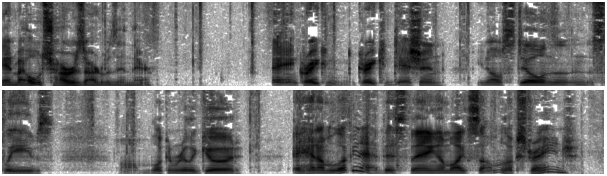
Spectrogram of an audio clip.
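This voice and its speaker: Quiet overall but with big swings in loudness, a man with a fairly low pitch talks at a moderate pace with ordinary pitch variation and long, frequent pauses. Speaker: card collector youtuber. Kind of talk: casual box-opening commentary. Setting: at home desk, late night. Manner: quiet, subdued.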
